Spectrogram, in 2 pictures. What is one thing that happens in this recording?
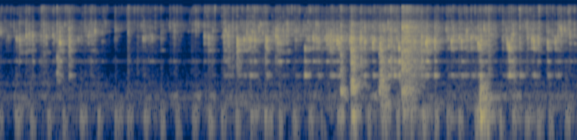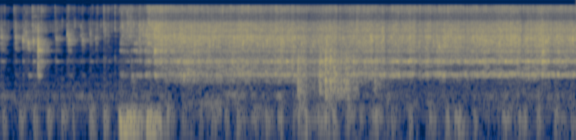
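Hot oil crackles and pops in a frying pan.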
